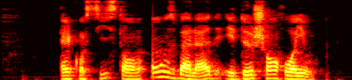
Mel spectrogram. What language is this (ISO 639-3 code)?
fra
